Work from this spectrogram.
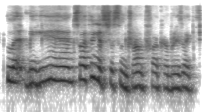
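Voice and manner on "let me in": imitated man yelling, pitched higher. Retelling a man heard outside the front door: imitating a man yelling. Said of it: "I hear all this yelling".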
